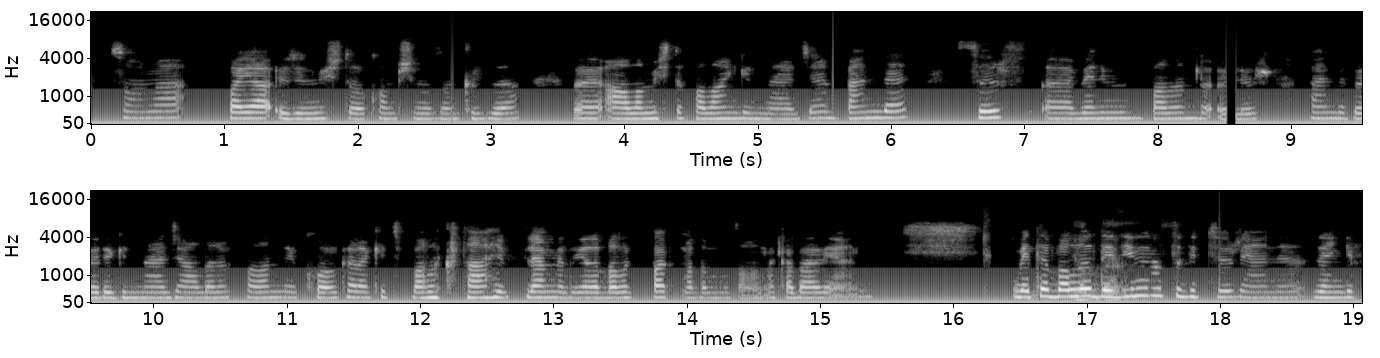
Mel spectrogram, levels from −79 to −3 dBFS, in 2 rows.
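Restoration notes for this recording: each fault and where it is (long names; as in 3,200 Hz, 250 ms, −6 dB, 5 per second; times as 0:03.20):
mains buzz 60 Hz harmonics 21 −25 dBFS
0:02.70–0:02.71: drop-out 9.1 ms
0:05.56: click −12 dBFS
0:08.51–0:08.59: drop-out 75 ms
0:17.99: drop-out 2.2 ms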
